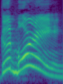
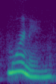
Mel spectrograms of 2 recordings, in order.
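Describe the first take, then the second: First: The greeting is said with high energy. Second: The greeting is said flat and subdued.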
